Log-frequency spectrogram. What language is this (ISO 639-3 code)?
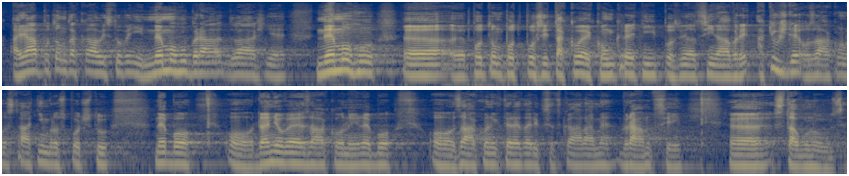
ces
